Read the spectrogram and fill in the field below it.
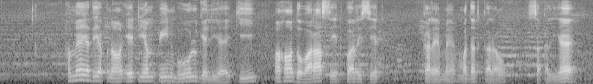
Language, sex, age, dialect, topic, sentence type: Maithili, male, 51-55, Angika, banking, question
